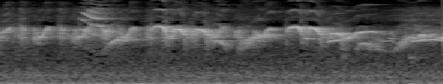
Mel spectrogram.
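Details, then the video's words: Chinese hwamei singing a continuous, rich warbled phrase of slurred whistles that rise and fall without pause, loudest in bursts about every second, over a quiet background. "Kicau burung Hua Mei"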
